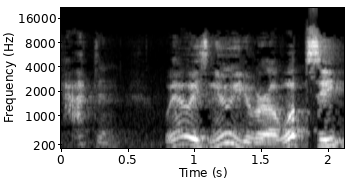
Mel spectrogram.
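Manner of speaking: high, loud, laughing, teasing delivery.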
